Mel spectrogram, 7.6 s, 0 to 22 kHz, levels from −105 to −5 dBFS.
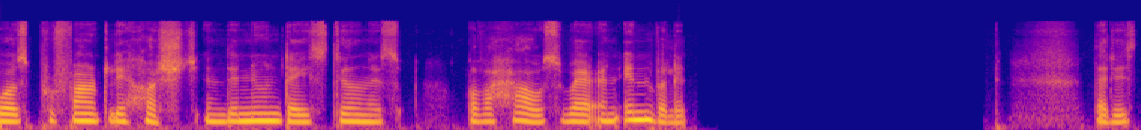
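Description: A brief smear at 4.25 to 4.31 s, then a shorter wobble at 4.51 to 4.55 s, mark two short concealed packet losses. About 40 ms and then 20 ms of the call arrived too late for the decoder. The receiver covered each gap by extending the speech just before it and then blended back into the real signal, so the sound blurs rather than breaking.

From 4.63 to 6.57 s the speech cuts out for nearly two seconds. After a momentary trailing continuation it falls to silence, then resumes with that stretch simply gone. The likely cause is a long network dropout: no packets reached the receiver, so its concealment ran out almost at once and the audio was never recovered. The call path, consistent with Opus at around 20 kbps, limits the audio to about 12 kHz throughout.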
